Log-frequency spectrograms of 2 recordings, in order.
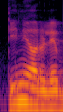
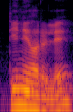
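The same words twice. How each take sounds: No difference in how they are said.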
